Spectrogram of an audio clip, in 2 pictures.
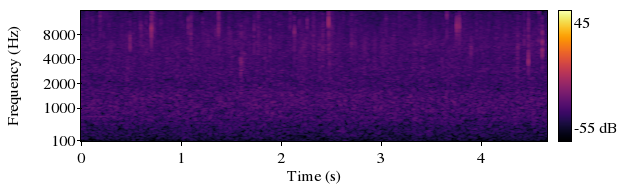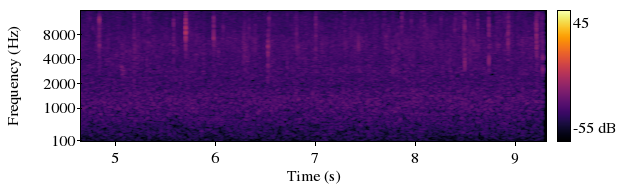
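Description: Steady rain, a quiet even hiss with scattered sharp raindrop ticks, left alone after the music has ended.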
